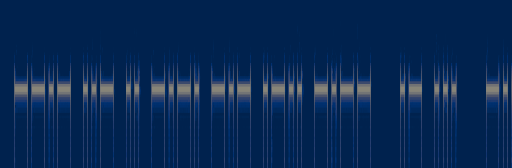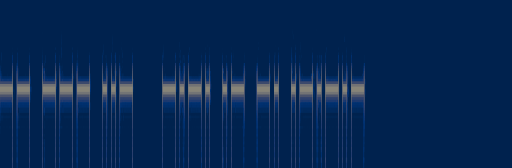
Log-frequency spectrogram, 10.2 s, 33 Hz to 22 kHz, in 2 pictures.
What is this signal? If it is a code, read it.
Morse code, heard as a keyed tone, about 28 wpm, 700 Hz. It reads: QUICKLY AS YOU CAN.
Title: Sentences from Top 1100 Words 28wpm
